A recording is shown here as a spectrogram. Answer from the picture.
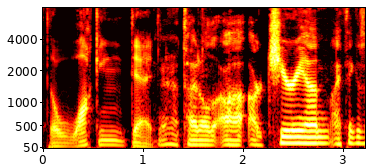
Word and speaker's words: Acheron: Yeah, titled Archerion, I think is how you say it. Acheron, Part 2.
